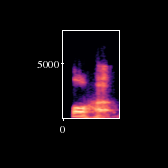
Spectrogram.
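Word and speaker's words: طه: perlu kita perbaiki ya dari pengucapan haknya kalau thnya itu sudah masuk kadar dua harakat tapi Hnya itu kelebihan ya karena di sini tandanya fathah berdiri dua-duanya maka Ibu cukup bacakan dengan padar panjang dua harakat saja gitu bu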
